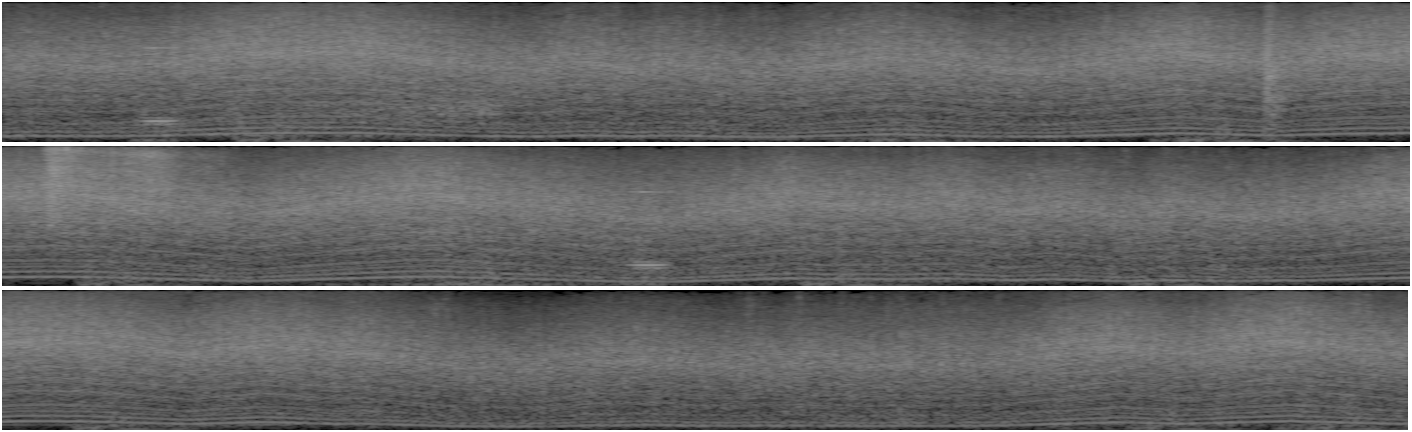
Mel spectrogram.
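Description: A game car engine revs up and down over and over.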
